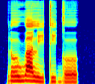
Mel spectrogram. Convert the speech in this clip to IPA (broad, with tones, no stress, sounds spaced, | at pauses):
ɾ o˧ w a˧ l i˨ t i˧ ɡ o˧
